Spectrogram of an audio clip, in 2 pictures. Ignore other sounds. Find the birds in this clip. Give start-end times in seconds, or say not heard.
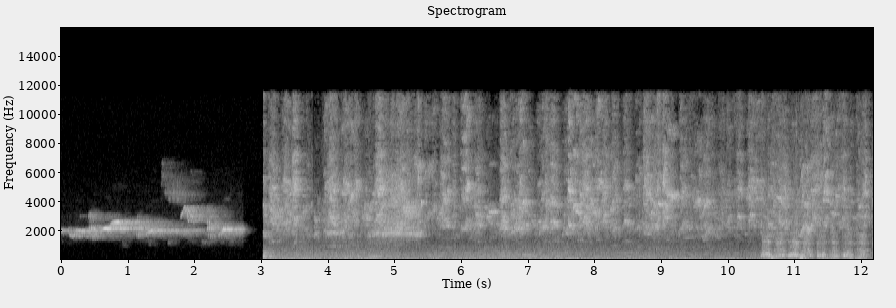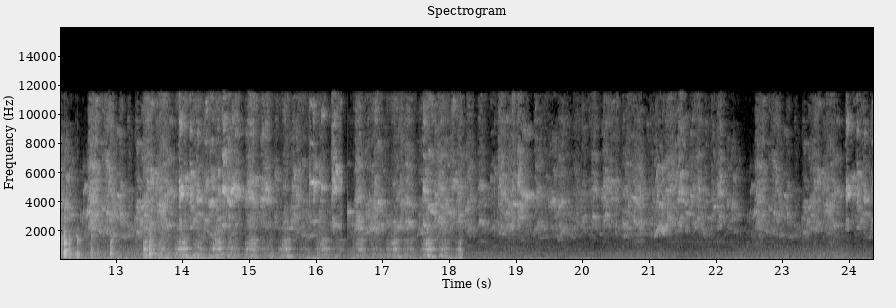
0.0-24.3.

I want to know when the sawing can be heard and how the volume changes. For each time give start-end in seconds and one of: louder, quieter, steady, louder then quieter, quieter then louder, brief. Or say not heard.
10.4-18.2 quieter.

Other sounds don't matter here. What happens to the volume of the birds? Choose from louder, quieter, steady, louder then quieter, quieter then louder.
quieter.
